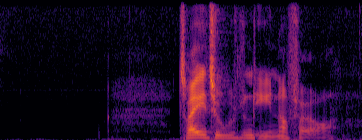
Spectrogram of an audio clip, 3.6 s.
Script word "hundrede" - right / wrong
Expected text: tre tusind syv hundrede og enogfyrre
wrong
